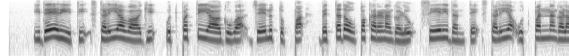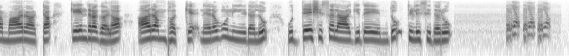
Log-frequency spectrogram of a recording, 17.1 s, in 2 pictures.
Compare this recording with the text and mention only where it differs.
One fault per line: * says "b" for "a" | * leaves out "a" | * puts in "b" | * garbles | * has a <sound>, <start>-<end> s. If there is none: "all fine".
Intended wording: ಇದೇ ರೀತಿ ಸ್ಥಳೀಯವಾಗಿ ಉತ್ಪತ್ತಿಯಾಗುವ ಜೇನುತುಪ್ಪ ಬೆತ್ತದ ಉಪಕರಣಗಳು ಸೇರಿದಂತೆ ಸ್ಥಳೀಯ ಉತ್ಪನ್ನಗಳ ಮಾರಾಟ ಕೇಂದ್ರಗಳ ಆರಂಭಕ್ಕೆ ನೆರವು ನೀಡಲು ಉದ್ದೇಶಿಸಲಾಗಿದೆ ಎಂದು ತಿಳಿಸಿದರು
* has a laugh, 16.1-16.8 s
